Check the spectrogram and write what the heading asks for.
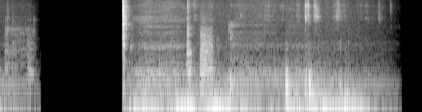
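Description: Hands handling the opened plastic casing of a pair of hair straighteners, starting about two seconds in with a sharp click, then irregular small clicks, knocks and scraping as parts are moved and fitted together.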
